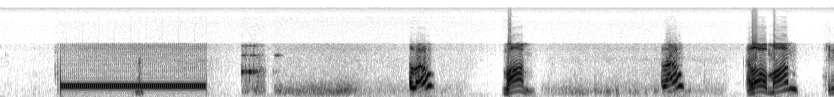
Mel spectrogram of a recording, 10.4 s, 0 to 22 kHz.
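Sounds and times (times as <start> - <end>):
telephone ringing tone while a call is placed: 0.7 - 3.4
speech: 6.3 - 6.7, 9.4 - 10.4.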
